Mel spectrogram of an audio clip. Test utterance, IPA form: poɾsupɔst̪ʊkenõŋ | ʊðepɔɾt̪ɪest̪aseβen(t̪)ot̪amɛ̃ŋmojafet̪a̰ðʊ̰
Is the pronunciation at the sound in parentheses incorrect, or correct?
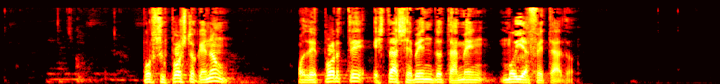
incorrect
